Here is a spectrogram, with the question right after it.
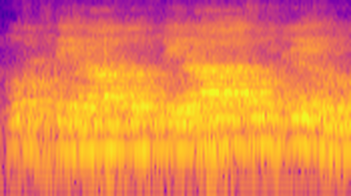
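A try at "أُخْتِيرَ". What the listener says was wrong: T-nya panjang ya, ukhtira, ukhtira ya.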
